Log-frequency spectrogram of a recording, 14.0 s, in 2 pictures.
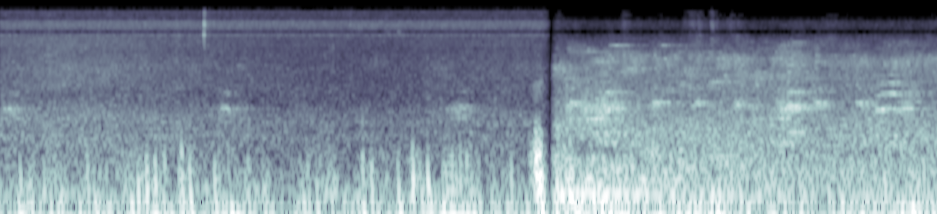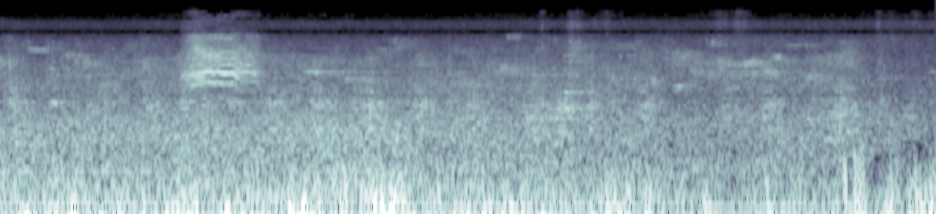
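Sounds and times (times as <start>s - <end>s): wind rumble on microphone: 0.0s - 6.0s, 6.6s - 14.0s.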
